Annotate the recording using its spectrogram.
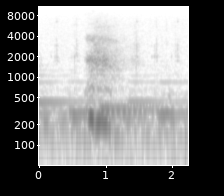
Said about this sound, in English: Get up, knock on the ceiling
